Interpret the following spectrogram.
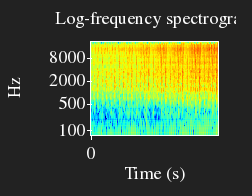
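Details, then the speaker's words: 2015 Subaru WRX at idle: a sharp, even ticking knock at about six per second rides over a steady idle, coming from somewhere in the engine; cause not identified. "don't know if you can hear that noise. Yeah, it sounds like it's coming from in there somewhere."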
